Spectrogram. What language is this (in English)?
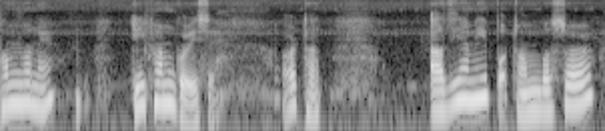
Assamese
